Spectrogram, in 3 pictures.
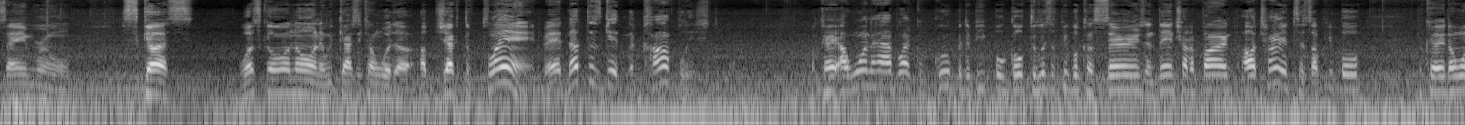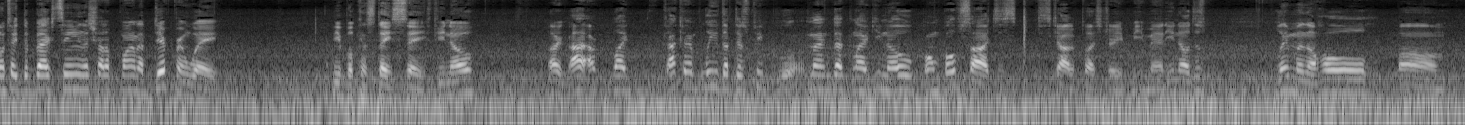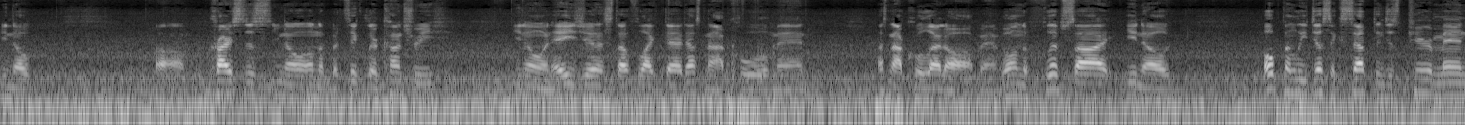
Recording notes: I am in the car.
